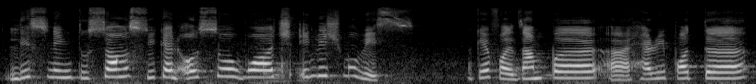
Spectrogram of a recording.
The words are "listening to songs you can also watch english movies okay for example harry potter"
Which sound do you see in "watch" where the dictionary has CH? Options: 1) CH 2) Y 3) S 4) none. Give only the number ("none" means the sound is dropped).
1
